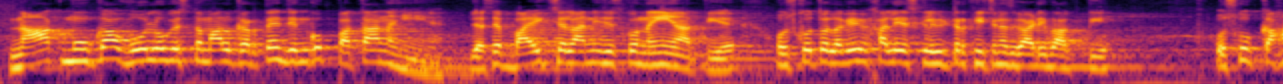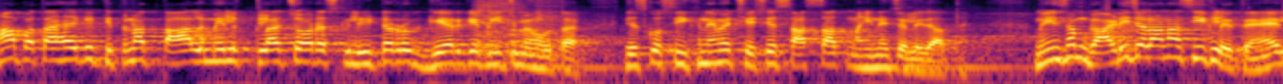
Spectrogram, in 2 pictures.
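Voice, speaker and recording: A man's voice: high-pitched, a little hiss or hum. A man in his thirties with an Indian accent, instructing a class emphatically as a voice coach. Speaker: voice and spoken English coach. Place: small indoor classroom. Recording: echoey room.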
